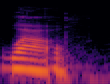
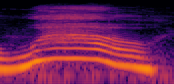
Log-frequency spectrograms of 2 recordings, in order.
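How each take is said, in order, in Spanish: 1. Se dice de forma plana, sin entusiasmo. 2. Se dice con mucho entusiasmo. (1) "el estudiante lo repite como" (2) "si la persona dijo"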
